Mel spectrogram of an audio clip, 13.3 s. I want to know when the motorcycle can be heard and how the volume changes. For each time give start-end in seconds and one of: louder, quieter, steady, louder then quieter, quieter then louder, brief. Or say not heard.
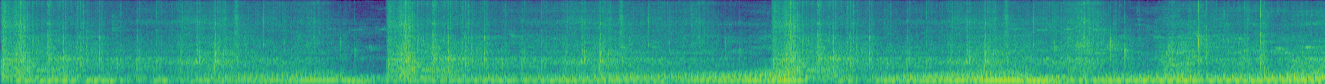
0.1-13.2 louder.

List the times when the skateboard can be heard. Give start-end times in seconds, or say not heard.
0.0-13.2.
